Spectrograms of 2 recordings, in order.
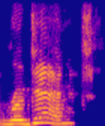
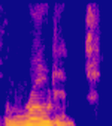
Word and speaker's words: rodent: It's not rodent, it's rodent, right? That's going to have the I sound.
